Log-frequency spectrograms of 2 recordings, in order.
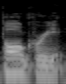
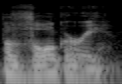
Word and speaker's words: Bulgari: the wise despite the romanes spelling it is pronounced bulgary you'd be amazed at how many people I encounter who ask me about bger it's stylized to disguise the decidedly non-italian origins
